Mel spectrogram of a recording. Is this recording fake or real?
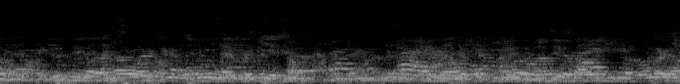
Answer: real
